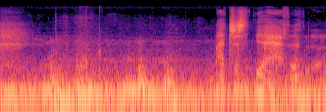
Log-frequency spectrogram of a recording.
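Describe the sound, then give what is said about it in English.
A continuous low, heavy rumble of a train running on the rails, heard from onboard as it emerges from a tunnel, with a couple of brief hissing, rushing bursts near the end. “We're about to emerge out of yet another tunnel.”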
